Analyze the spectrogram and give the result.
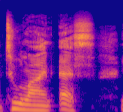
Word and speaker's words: Toulon S: And it's spelled like TULONESS, but it's like a dollar sign, Toulon S.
